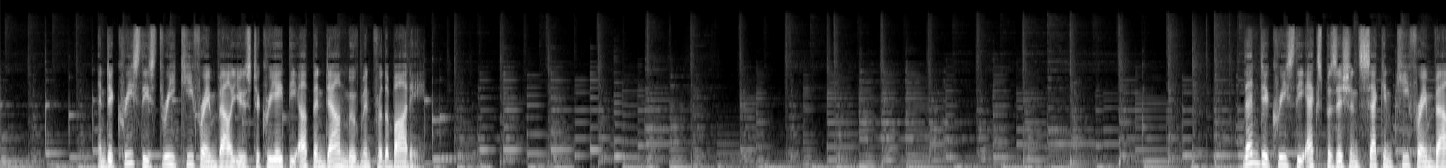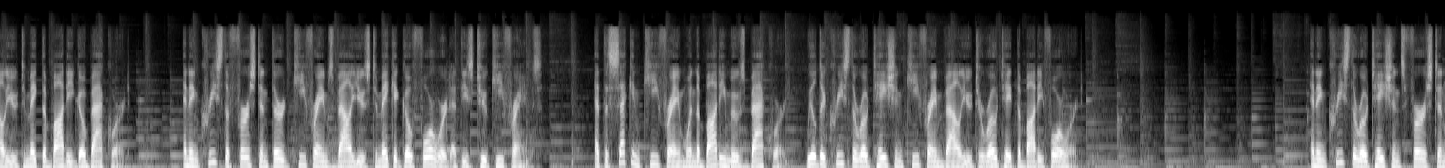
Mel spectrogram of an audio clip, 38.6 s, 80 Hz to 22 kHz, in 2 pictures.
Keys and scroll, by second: 0.4 x, 2.6 alt+shift+s, 3.6 z, 4.1 x, 5.4 z, 6.6 x, 10.1 z, 12.0 x, 13.7 z, 16.1 x, 16.7 x, 19.1 alt+shift+s, 21.6 z, 23.8 alt+shift+w, 25.9 x, 32.0 z, 33.2 x, 34.5 alt+shift+s, 37.0 z.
